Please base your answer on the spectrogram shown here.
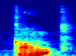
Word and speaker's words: kąt: C'est ce que l'on a en polonais, devant les consonnes occlusives et affriquées, avec des mots comme "kąt", le coin, "krąg", le cercle, "ręka", la main ou "pięć", cinq.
